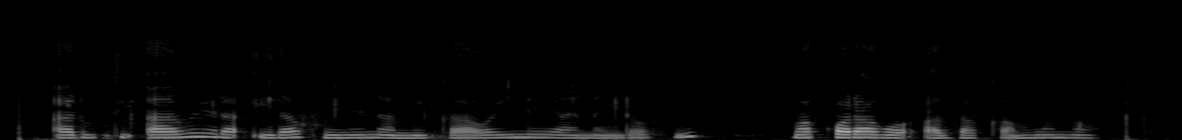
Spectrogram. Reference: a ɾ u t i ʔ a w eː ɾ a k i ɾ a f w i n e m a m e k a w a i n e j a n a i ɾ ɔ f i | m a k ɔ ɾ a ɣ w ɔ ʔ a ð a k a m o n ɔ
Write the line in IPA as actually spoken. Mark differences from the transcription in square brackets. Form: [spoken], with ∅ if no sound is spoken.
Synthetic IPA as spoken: a ɾ u t i ʔ a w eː ɾ a [ʔ] i ɾ a f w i n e [n] a m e k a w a i n e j a n a i ɾ ɔ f i | m a k ɔ ɾ a ɣ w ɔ ʔ a ð a k a m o n ɔ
